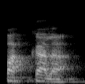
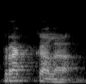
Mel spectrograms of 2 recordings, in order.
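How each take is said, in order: First: The word begins with a plain 'pa' sound. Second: The word begins with a 'pra' sound.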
